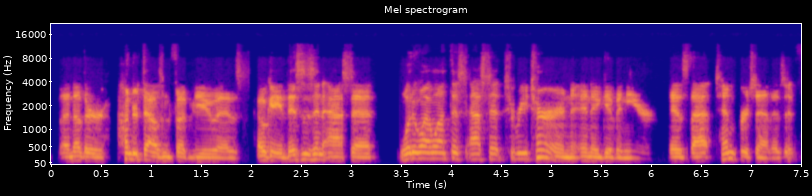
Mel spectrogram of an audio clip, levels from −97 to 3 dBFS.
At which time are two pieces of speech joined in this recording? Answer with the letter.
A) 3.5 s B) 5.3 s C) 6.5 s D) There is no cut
B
